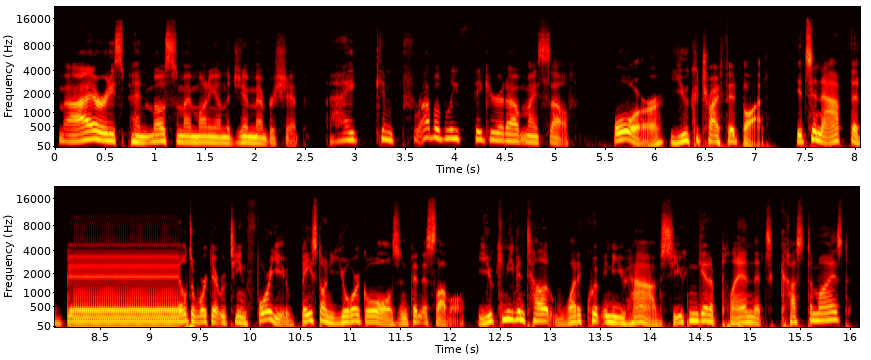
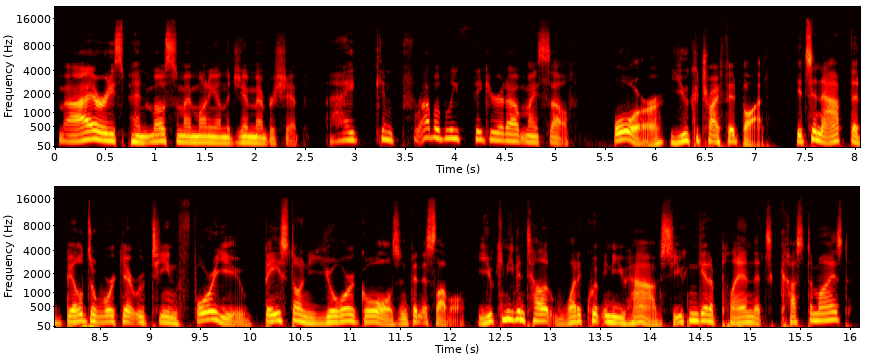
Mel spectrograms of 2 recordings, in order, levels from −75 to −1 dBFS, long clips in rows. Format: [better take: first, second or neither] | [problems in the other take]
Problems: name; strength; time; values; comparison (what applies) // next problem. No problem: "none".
second | audio freezing; at 8 s for 1 s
